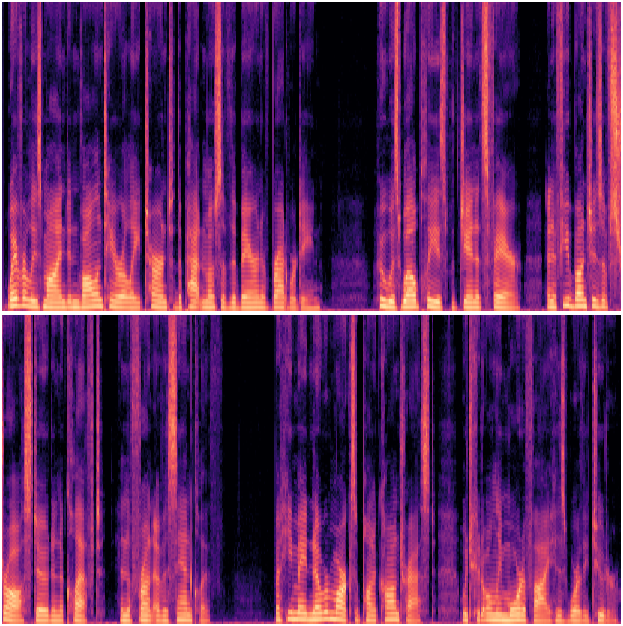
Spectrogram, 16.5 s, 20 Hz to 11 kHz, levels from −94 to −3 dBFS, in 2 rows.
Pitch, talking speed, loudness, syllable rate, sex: 190 Hz, 185 wpm, -17 LUFS, 5.4 syllables/s, female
